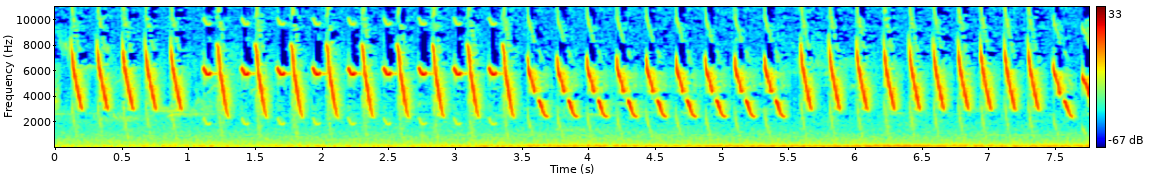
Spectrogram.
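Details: Canto paulista song of a saffron finch, a steady run of quick, high, descending whistled strokes that continues without pause and varies slightly in note form. A soft low background hum is present.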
